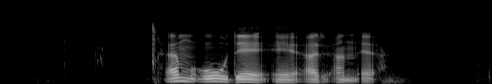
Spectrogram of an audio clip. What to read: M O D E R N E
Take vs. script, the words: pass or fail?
pass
